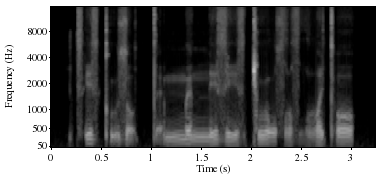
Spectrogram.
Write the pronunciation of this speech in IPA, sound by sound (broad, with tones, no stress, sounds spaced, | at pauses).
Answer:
t͡sʼ i˥˧ z kʼ ṵ˥˧ z ɔ̰˥˧ tː ɛ̰˧˥˧ mː ɘ˥˧ nː i˧˥˧ z iː˩ z ǀ uː˥˧ sˤ i˩˧˩ z ðˤ iː˩˧˩ tʼ ɔ˥˧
